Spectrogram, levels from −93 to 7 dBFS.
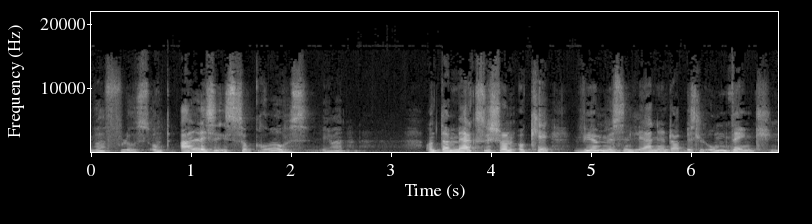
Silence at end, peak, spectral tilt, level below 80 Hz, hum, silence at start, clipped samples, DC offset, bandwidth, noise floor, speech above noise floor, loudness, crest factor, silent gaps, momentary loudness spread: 0 s; -4 dBFS; -3 dB/octave; -68 dBFS; none; 0 s; under 0.1%; under 0.1%; 16 kHz; -54 dBFS; 31 dB; -23 LUFS; 20 dB; none; 12 LU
